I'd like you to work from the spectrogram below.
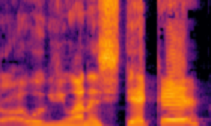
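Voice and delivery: singsong with a rising lilt; mock-cheery offer. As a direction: imitate a falsely chirpy offer to a child. Mocks staff offering child a sticker.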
